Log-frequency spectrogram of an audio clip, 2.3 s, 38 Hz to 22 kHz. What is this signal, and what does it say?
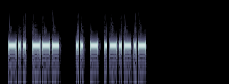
Morse code, heard as a keyed tone, about 50 wpm, 700 Hz. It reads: DO IT.
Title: Sentences from Top 1000 Words - Review Part 6 - 50wpm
